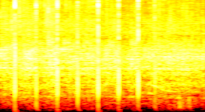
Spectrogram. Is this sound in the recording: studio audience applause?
yes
